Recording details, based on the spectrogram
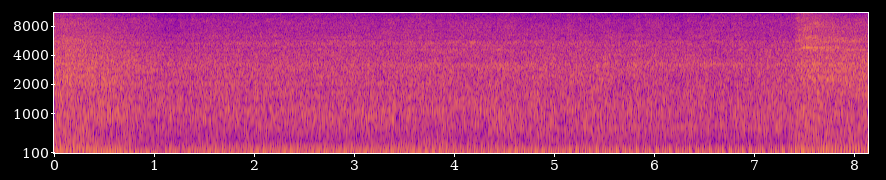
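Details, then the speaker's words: Hustler Raptor SD 54-inch zero-turn mower, Kohler 7000 series 25 hp engine, about 100 hours, cold start after sitting a couple of days; clean start into quick even putter, no misses or knocks: normal cold start and idle. "this is uh from a cold start and i haven't started it in about a couple of days since i mowed last"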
